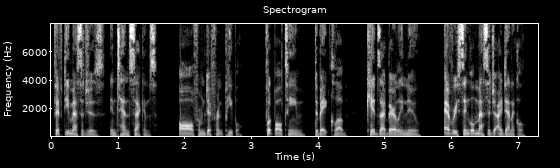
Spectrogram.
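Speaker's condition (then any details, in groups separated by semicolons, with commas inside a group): No condition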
